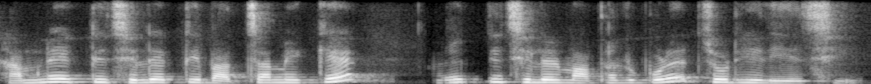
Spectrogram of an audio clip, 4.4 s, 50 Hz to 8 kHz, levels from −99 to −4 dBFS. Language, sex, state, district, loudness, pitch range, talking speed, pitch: Bengali, female, West Bengal, Cooch Behar, -15 LUFS, 230-275 Hz, 165 wpm, 255 Hz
